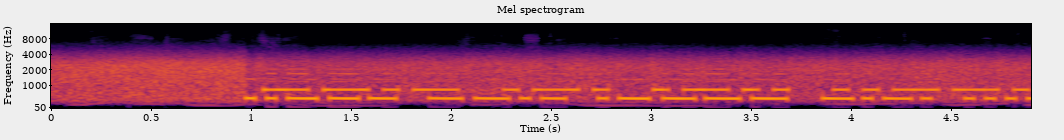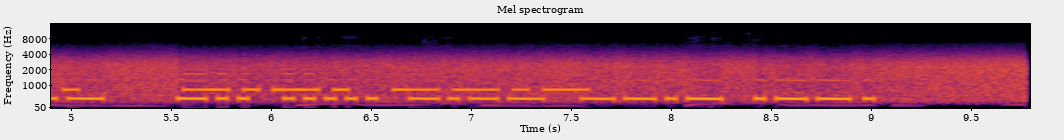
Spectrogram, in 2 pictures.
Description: Morse code, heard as two keyed tones, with radio static and speech in Sindhi. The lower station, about 23 wpm, 420 Hz: 2Q1C4 D5YQP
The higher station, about 16 wpm, 820 Hz: QRL? CQ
